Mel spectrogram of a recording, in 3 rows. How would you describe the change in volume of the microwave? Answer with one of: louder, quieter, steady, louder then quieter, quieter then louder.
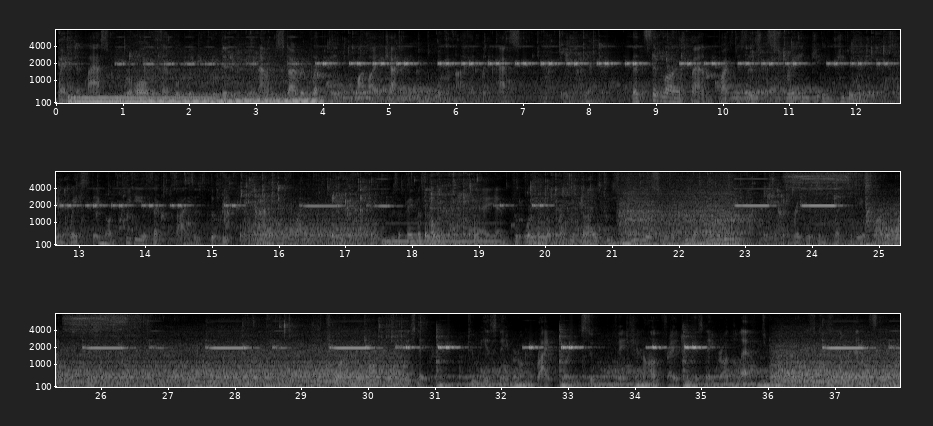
quieter then louder.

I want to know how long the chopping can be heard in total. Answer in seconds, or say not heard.
not heard.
